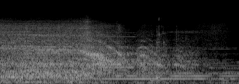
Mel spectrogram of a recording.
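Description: Electric motors of a Lippert Schwintek end-wall slide-out running as the slide retracts. About a second in their whine falls in pitch and fades as the slide comes in against the dresser.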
